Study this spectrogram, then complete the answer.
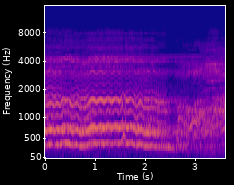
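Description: A woman sings a long, wavering chant loudly through a microphone, echoing in a large hall.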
